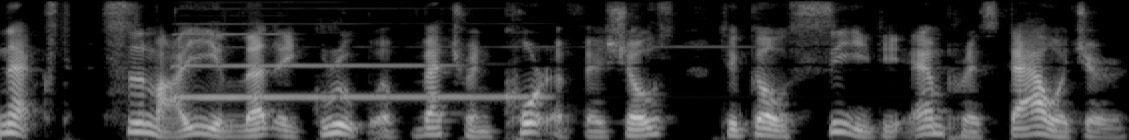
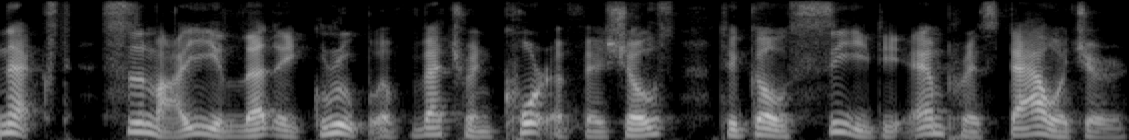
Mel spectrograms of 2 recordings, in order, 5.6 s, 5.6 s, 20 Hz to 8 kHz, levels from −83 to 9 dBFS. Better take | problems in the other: second | noise reduction (classical method Wiener filter)

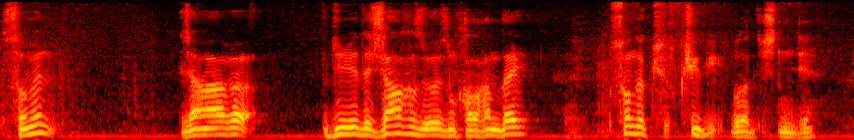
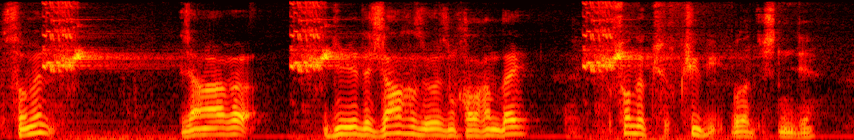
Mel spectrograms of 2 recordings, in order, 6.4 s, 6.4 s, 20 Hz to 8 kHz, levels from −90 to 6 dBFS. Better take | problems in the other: first | background sound (Screech); 3 dB below the speech

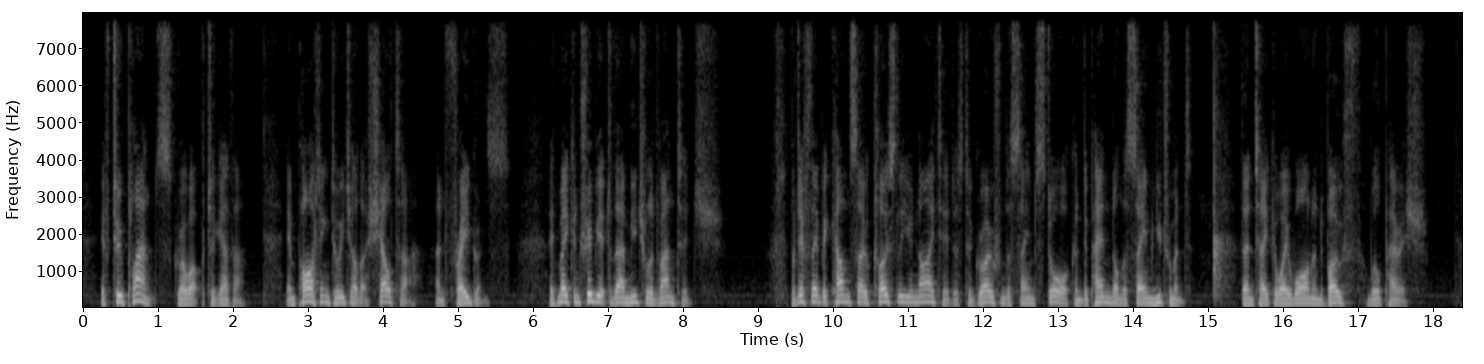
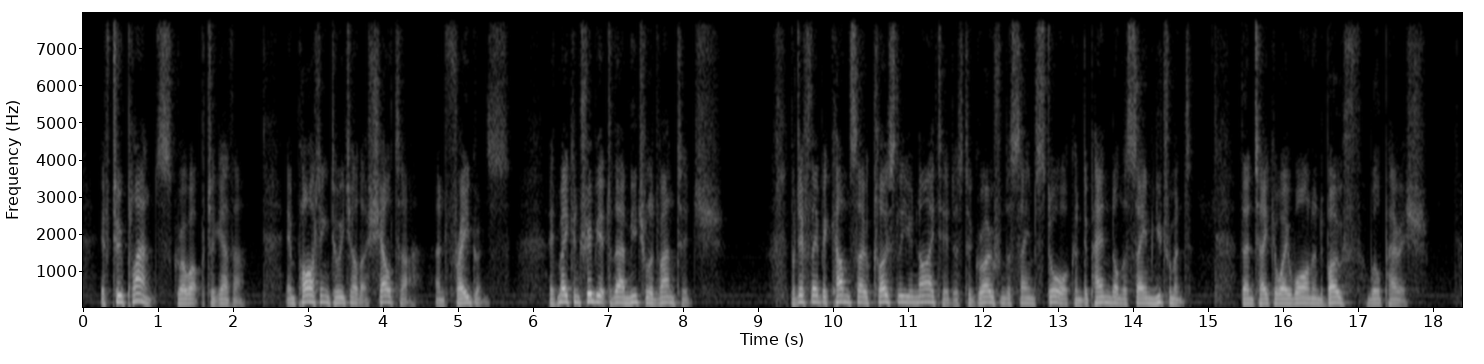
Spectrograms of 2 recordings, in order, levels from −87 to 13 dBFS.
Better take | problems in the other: second | background sound (Clapping); 18 dB below the speech

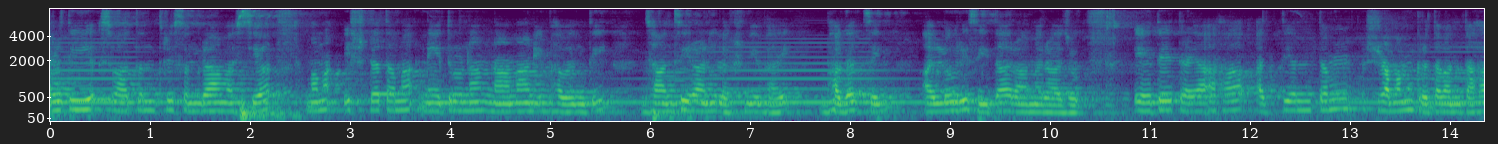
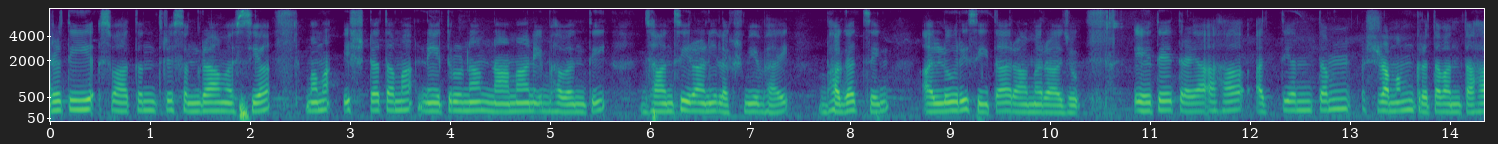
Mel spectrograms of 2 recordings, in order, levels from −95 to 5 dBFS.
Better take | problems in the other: second | background sound (Wind instrument, woodwind instrument); 12 dB below the speech // room echo; dies away in 1.4 s

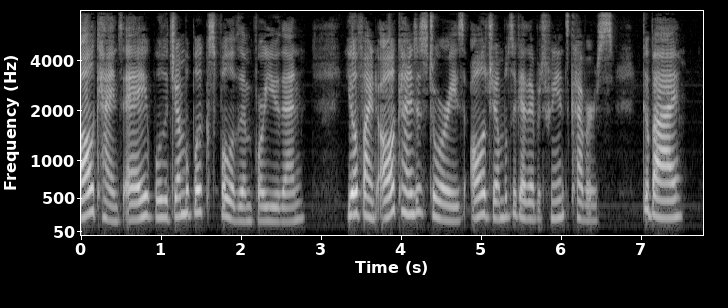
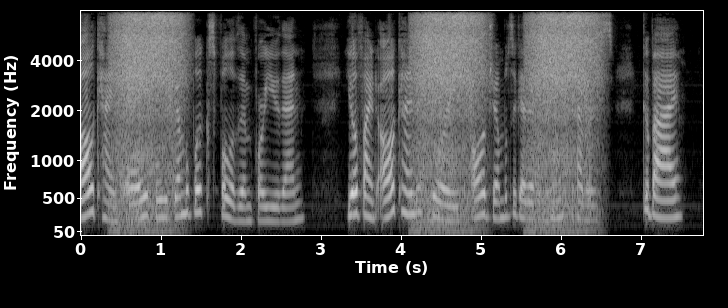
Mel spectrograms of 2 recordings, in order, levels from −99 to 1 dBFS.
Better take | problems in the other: first | background sound (Fire); 4 dB above the speech

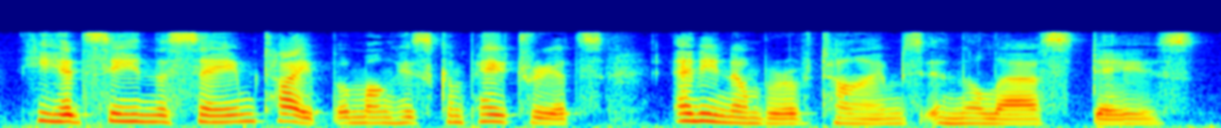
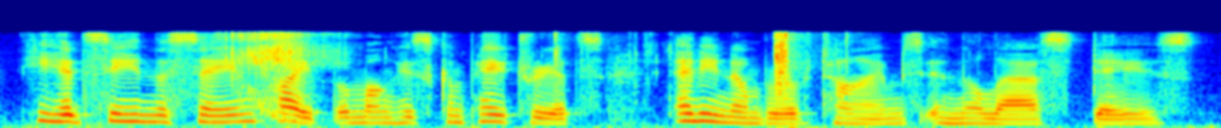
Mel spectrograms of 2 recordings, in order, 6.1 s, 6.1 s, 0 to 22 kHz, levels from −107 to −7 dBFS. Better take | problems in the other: first | background sound (Packing tape, duct tape); 6 dB below the speech

